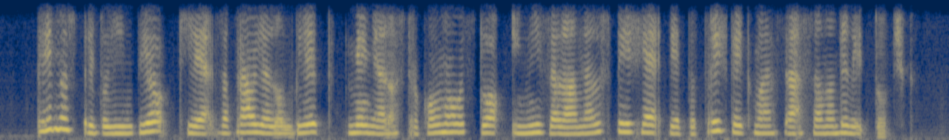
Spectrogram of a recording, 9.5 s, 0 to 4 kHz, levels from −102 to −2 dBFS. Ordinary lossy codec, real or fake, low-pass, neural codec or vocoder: Opus, 32 kbps; fake; 3.6 kHz; codec, 16 kHz, 1 kbps, FreqCodec, smaller model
